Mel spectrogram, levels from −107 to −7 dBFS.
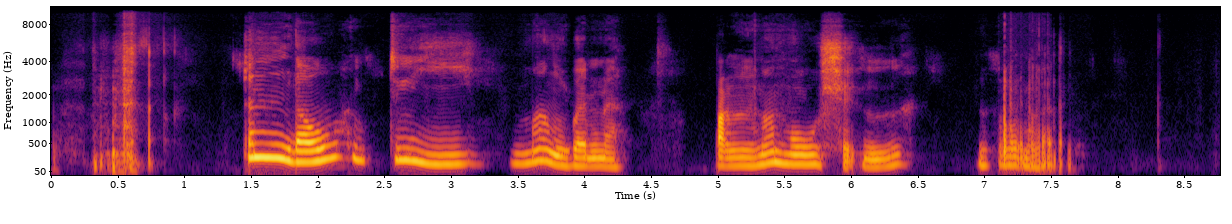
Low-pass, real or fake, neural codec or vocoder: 9.9 kHz; fake; codec, 24 kHz, 1 kbps, SNAC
